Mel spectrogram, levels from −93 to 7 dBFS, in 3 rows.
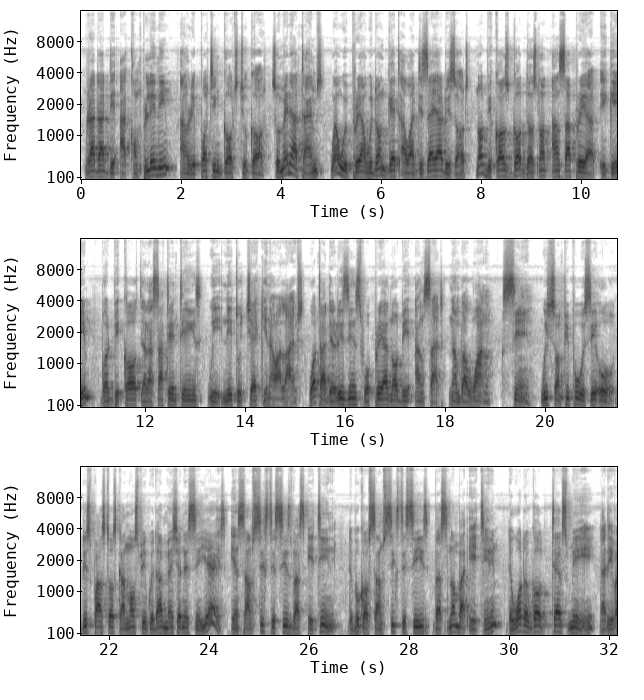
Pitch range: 105-130 Hz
